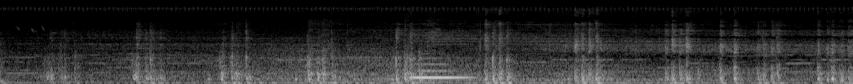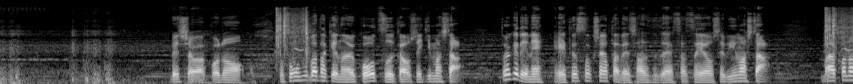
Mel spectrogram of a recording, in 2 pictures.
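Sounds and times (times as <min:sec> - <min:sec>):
railcar wheels clacking: 0:00.0 - 0:11.8
train horn blast: 0:03.9 - 0:05.9.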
